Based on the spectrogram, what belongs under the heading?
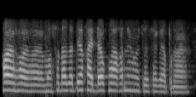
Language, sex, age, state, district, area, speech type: Assamese, female, 30-45, Assam, Lakhimpur, rural, conversation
